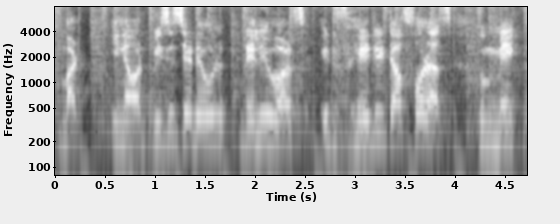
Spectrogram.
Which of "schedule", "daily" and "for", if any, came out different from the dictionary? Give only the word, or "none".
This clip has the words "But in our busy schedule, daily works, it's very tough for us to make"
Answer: schedule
